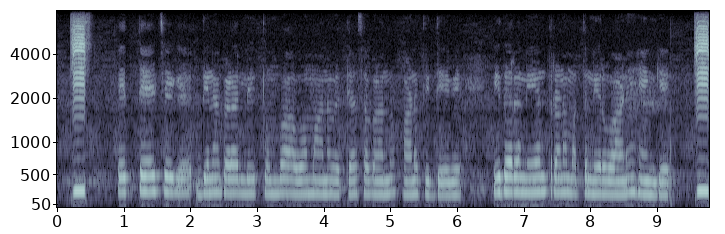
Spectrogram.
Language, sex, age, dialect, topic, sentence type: Kannada, female, 36-40, Central, agriculture, question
